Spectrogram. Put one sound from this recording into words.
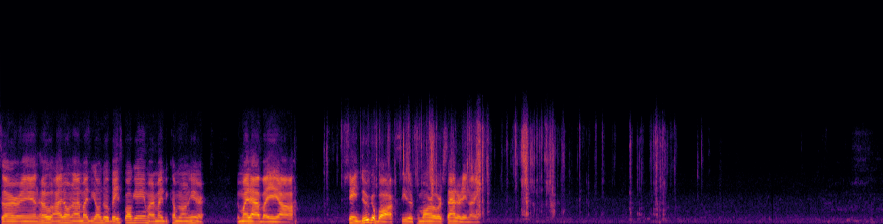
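Trading cards rustle as they are shuffled.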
